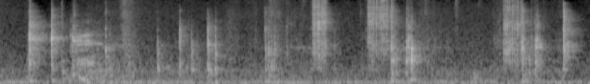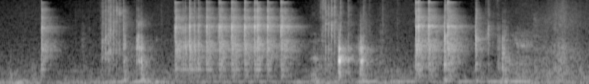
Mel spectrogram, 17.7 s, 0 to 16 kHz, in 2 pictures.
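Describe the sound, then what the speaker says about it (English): Ratcheting clicks from a torque wrench tightening engine bolts to 50 foot-pounds during an engine repair, coming in short bursts of rapid ticking with pauses between pulls, close and moderately loud. "It's time to set this torque wrench 50 foot-pounds and torque her down."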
